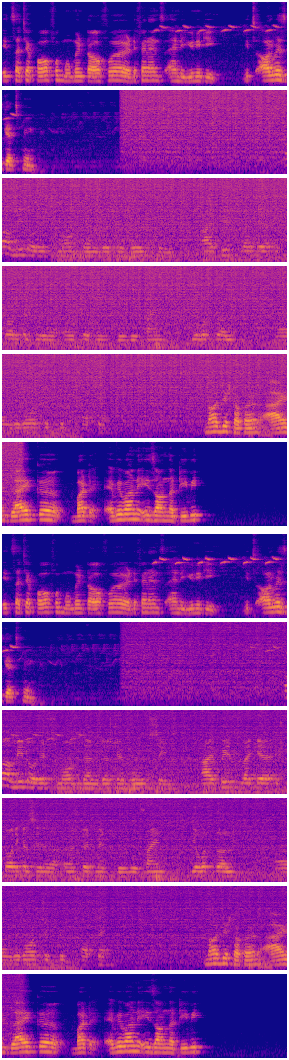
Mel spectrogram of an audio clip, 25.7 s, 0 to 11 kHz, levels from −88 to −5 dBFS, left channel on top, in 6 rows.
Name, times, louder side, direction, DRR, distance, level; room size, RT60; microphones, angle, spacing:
voice 1, 0.0-3.2 3.6-4.8 20.1-24.3, left 2 dB, 20° left, 0.4 m, -29 dB
sound 1, 2.3-4.6 4.9-6.1 6.4-7.0 7.9-9.8, right 5 dB, 80° right, 1.3 m, -41 dB
sound 2, 6.0-21.7, left 8 dB, 45° left, 0.8 m, -36 dB
voice 2, 8.5-11.2 11.5-16.5 16.9-18.8, right 4 dB, 45° right, 0.5 m, -38 dB
sound 3, 9.3-18.3, left 2 dB, 70° left, 1.1 m, -46 dB
5.8 x 3.0 x 3.1 m
head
